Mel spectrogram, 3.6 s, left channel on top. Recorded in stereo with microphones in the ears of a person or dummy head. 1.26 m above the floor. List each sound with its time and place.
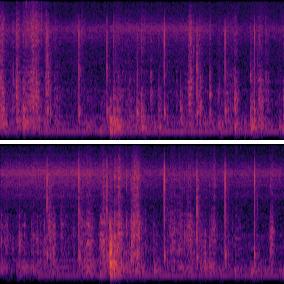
0.6 s footsteps: 20° right (ahead or behind); by 3.3 s 25° right (ahead or behind)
